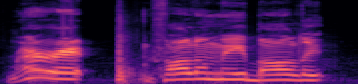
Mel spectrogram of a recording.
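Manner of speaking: brusque, insulting tone. Voicing a shopkeeper leading a player to follow him: rude. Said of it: "this guy's so rude".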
